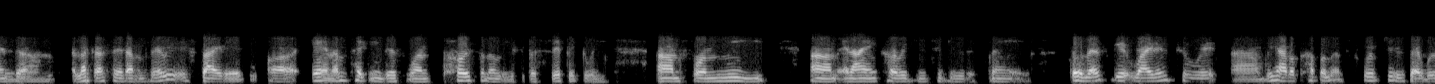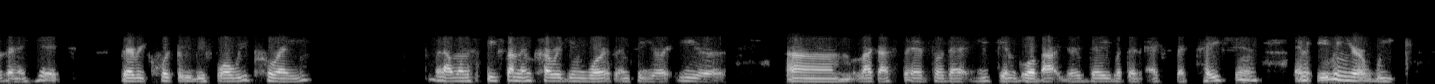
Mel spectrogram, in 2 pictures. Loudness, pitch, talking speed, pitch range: -21 LUFS, 150 Hz, 170 wpm, 140-175 Hz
